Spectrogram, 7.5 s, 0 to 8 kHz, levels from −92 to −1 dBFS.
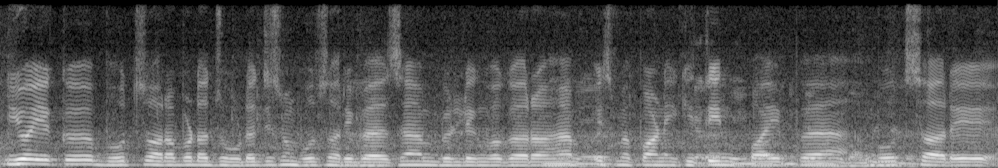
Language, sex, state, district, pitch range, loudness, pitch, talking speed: Hindi, female, Haryana, Jhajjar, 160-175 Hz, -18 LUFS, 165 Hz, 185 wpm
